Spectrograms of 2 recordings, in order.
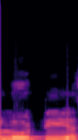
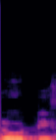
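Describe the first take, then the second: First: The word begins with an l sound. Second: The word begins with an r sound. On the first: A small child is saying it. The speaker calls it wrong. "रोटी को लोटी ऐसे बोलते हैं" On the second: Someone who can pronounce it correctly is saying it. The speaker calls it right. "वो ठीक बोल सकता है"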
